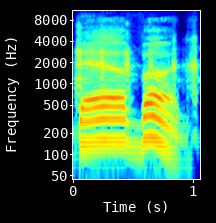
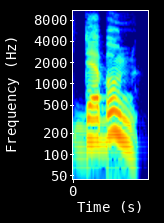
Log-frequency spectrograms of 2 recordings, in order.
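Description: First: The name is said with a v sound. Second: The name is said with a b sound. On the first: This is the original form of the name. The speaker calls it right. "my name is not Debun, it's Devon" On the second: This is how the name is said in Japanese. The speaker calls it wrong. "In Japanese, it's Debun"

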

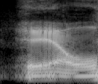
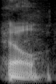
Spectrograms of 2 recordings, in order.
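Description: First: The word ends with a long, drawn-out L sound. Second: The word ends with a short, ordinary L sound. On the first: This copies the other person's way of saying it. "like there's four L's" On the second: This is the usual way to say it. "It's not hell"

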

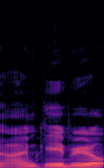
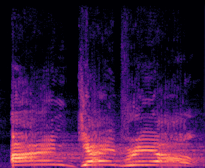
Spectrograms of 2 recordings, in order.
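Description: First: It is read plainly, without drama. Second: It is said in a booming, imposing voice.

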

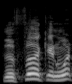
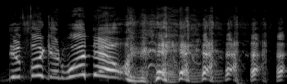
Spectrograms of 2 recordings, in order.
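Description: First: It is said in his normal voice. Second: It is said in a put-on character voice.

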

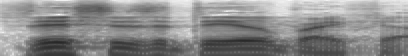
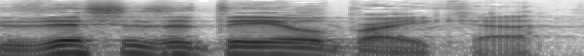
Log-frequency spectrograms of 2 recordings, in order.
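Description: First: It is said with a put-on French accent. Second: It is said in the speaker's ordinary accent.

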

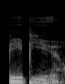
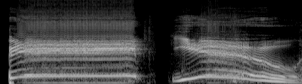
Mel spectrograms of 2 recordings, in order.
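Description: First: It is said softly, without intensity. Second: It is said loudly and intensely.

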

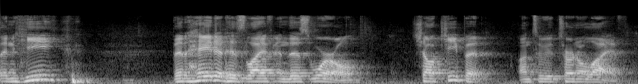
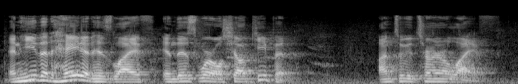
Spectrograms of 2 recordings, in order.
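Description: First: It is read slowly. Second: It is read fast.

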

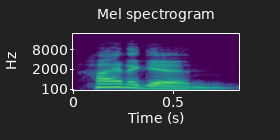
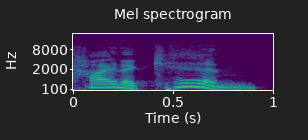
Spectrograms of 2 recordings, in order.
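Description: First: The word is said with a G sound. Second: The word is said with a K sound. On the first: The speaker calls it wrong. "you do say it with a G. Heineken is what you're saying" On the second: The speaker calls it right. "And it's not. It's Heineken"

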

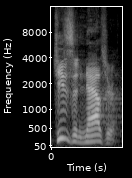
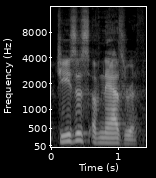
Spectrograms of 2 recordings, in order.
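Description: First: It is said with emphasis, like a swear word. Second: It is said in a plain, neutral tone.

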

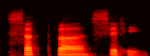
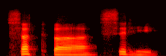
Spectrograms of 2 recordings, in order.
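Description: Both takes have the same delivery.

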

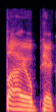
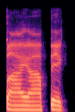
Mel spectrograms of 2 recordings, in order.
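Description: First: It is said as bio plus pic. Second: It is said like biopsy, stressing the second syllable. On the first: It means a film about a real person's life. The speaker calls it right. "It's a biographical picture" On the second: It sounds like a medical sample taken from the body. The speaker calls it wrong. "It's not a biopic that you get removed from your back"

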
